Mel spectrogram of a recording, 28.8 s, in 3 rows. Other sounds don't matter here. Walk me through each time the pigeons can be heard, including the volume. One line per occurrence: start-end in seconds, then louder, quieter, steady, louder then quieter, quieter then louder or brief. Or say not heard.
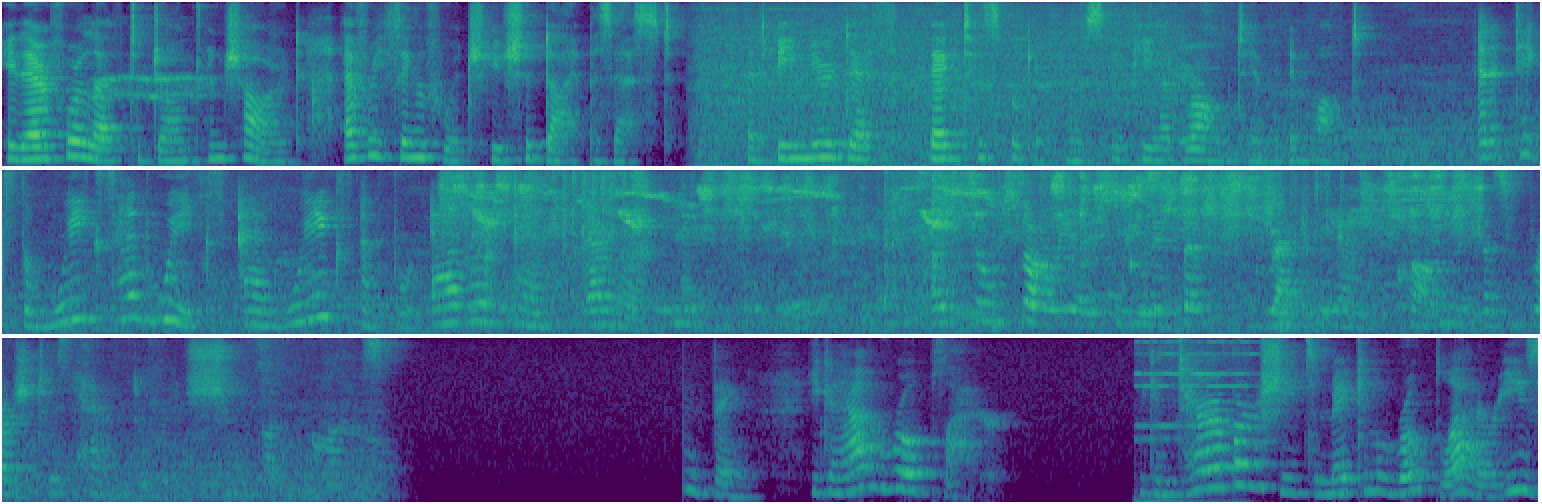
12.3-18.9 steady.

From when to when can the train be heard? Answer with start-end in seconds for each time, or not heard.
4.2-21.6.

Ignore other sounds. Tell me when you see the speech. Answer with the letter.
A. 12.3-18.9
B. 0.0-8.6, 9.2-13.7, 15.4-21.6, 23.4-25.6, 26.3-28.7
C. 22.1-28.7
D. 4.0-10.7
B.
